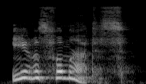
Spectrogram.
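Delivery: through clenched teeth. Narrator reads a woman answering an arrogant knight, through clenched teeth. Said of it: "mit zusammengekniffenen Zähnen".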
